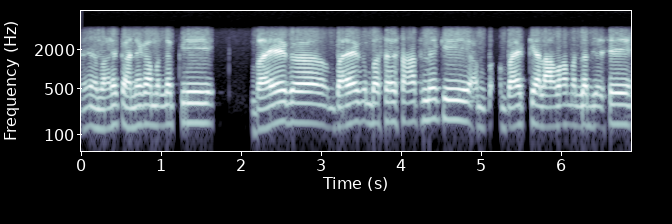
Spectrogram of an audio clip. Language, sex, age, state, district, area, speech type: Hindi, male, 30-45, Uttar Pradesh, Prayagraj, urban, conversation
